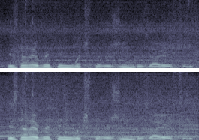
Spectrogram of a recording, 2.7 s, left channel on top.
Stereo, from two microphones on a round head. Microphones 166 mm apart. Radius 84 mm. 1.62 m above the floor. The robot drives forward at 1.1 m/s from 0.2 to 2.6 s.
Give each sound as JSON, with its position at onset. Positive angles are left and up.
{"t": 0.1, "sound": "a man speaking", "side_deg": -75}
